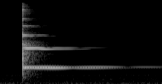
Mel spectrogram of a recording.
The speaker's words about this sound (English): We should steal these glasses. They make an excellent ringing.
